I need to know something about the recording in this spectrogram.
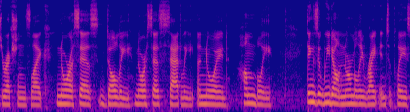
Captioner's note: Nora says doley, Nora says sadly, annoyed, humbly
